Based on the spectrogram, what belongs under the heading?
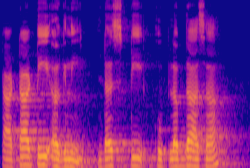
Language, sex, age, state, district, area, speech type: Goan Konkani, male, 18-30, Goa, Bardez, urban, read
